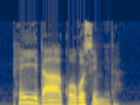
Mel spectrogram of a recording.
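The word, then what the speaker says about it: 페이다고고스입니다 (παιδαγωγός): 페이다이고스입니다. 좀 더 정확히 발음을 해볼까요? 페이다이고고스라고 말을 할 수가 있죠. 그러니까 율법은 우리의 몽학선생 즉 페이다고고스입니다.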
